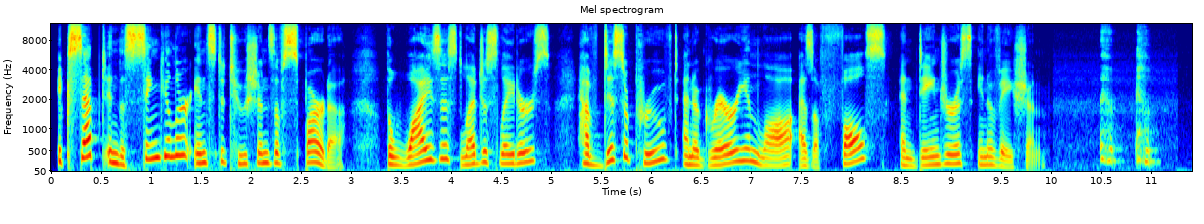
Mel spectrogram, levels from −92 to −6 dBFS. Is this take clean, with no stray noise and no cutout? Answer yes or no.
no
